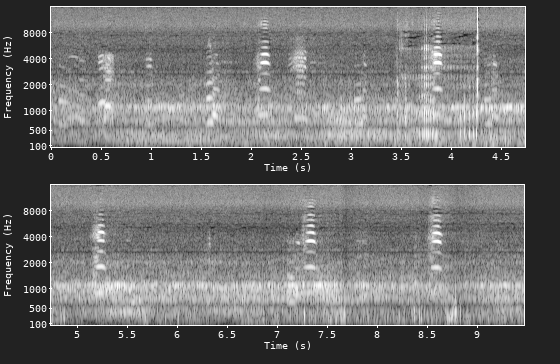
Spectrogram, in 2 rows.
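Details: Around 100 Whooper and Tundra swans gleaning spilled rice grains in a rice field in Iwanuma, Miyagi Prefecture, Japan, 4 December 2023; overlapping honking calls come thickly from the flock while a helicopter drones constantly in the background.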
